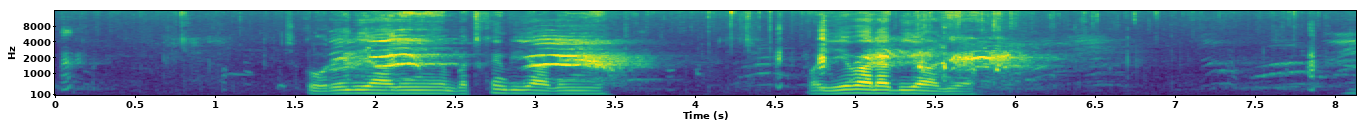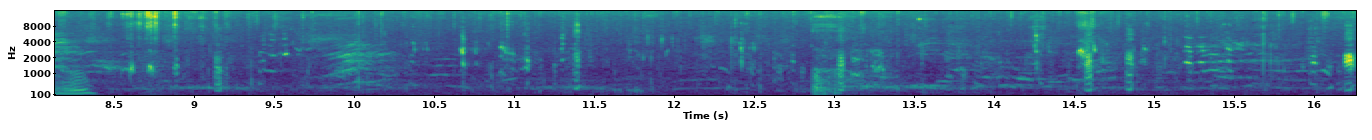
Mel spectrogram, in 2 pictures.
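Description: Hens cluck and chatter softly while pecking.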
